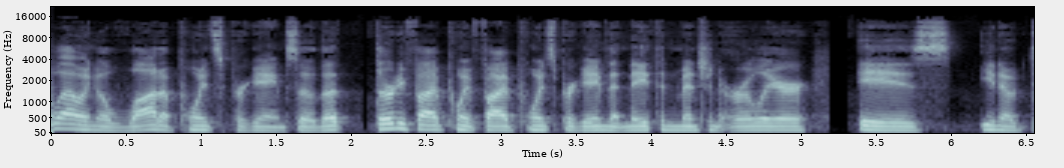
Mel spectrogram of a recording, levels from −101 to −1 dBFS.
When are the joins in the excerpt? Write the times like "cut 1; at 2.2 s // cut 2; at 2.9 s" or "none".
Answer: none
